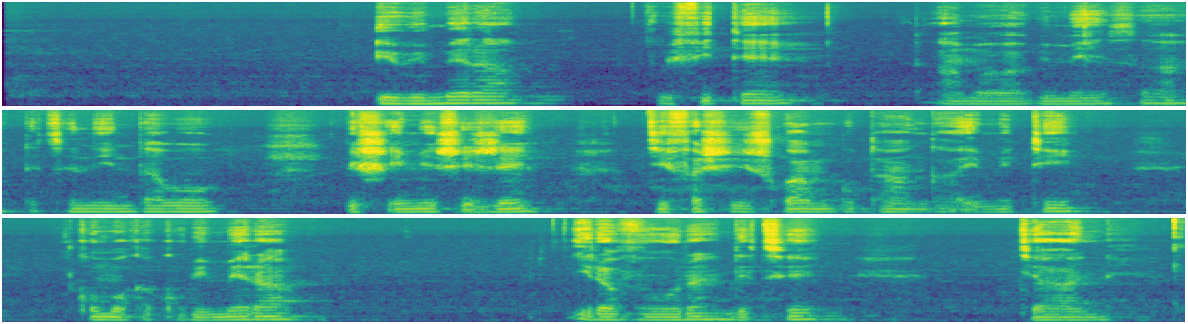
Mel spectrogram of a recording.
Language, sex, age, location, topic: Kinyarwanda, male, 18-24, Kigali, health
